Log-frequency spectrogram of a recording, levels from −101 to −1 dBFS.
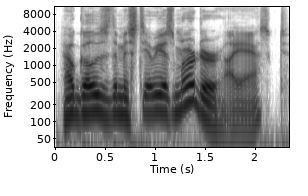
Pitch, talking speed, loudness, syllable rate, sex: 130 Hz, 180 wpm, -15 LUFS, 5.1 syllables/s, male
